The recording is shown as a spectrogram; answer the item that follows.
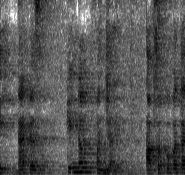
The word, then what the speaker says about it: fungi: American में इसको फंगाई और ब्रिटिश इंग्लिश में इसको फंगी पढ़ते हैं, बट कॉमनली कुछ लोग इसे फंजाई भी बुला सकते हैं।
